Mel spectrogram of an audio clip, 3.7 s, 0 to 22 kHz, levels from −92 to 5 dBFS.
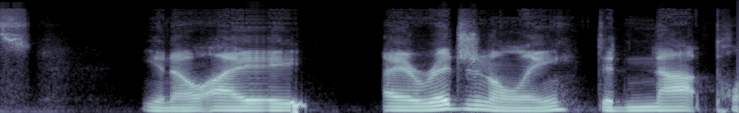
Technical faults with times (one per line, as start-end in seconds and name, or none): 1.25-1.37 short stall from a late packet
1.45-1.48 short concealed packet loss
